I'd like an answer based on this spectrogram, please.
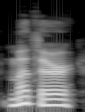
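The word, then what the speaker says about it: MU-TH-UR: It's spelled Muthur, I believe, Mother.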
